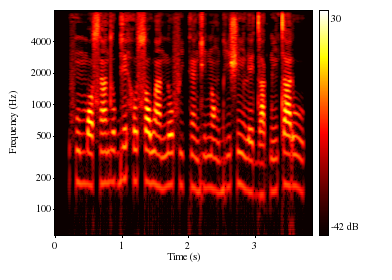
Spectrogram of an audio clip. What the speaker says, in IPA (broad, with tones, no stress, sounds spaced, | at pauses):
f ũ˨ m ɔ˨ s ã˨˦ d o˧ ɡ e˦ h o˧ s ɔ˧ w ã˨ n o˧ f i˨ k ɛ̃˨ ɡ i˨ n ɔ̃˨ ɡ͡b i˨˦ ʃ ĩ˦˨ l e˨ d a˨ k͡p ĩ˨˦ t a˦ ɾ u˦˨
